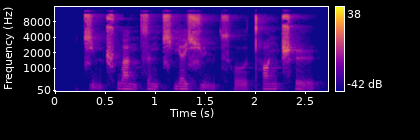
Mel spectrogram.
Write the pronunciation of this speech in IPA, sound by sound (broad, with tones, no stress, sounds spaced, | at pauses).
t͡ɕ ḭ˨˩ n ʈ͡ʂʰ w a˥˧ n t͡s ə˥˩ n t͡ɕʰ j ɛ˥ ɕ y̰˨˩ n t͡sʰ o˧˥ ʊ̯ t̪ʰ ɑ˥ ŋ ʈ͡ʂʰ ɻ̩˥˩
